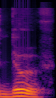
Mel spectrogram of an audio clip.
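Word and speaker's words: dubh: That BH is pronounced like a V. So that's Duv and that means black.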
